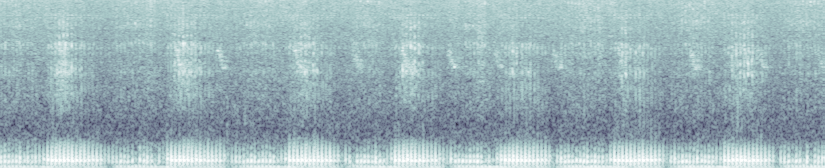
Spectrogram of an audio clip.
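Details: Gray tabby cat at rest, deep rumbling purr pulsing in steady breath cycles, about seven swells over eight seconds, each with a short dip between in-breath and out-breath.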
